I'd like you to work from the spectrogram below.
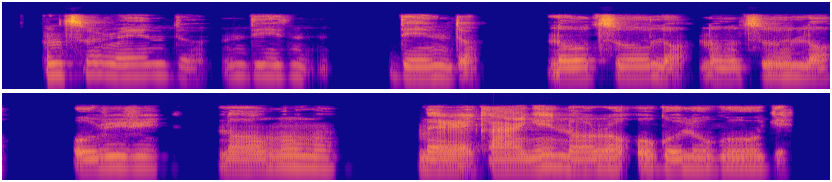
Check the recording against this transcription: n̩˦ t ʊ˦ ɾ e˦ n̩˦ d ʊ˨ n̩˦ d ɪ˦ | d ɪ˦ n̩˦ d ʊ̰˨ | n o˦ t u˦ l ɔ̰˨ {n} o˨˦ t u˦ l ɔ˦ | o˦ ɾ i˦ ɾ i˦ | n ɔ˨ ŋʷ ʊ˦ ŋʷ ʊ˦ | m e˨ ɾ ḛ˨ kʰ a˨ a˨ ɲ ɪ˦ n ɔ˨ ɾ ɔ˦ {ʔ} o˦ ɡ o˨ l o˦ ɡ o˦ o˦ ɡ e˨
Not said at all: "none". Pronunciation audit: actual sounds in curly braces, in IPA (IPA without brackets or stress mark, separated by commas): n, ʔ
